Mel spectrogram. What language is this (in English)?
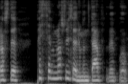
Welsh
